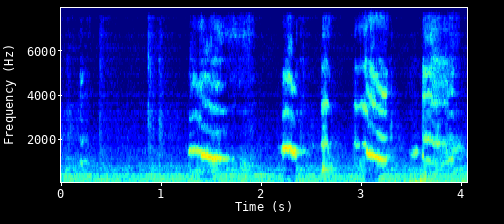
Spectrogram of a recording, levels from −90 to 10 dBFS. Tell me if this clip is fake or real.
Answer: fake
